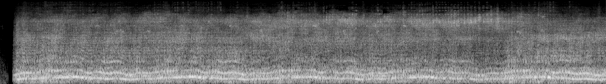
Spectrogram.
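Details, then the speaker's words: 1959 Chevrolet Fleetside pickup idle since the 1970s, cranking on a weakening battery: a long, steady crank with wavering starter whine that never fires. Zero compression is found; rings suspected stuck or bad, a tired old engine. "now the conclusion on this motor is is that even with all the valves working she has zero compression it's probably just a tired old motor is the honest to God's truth"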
